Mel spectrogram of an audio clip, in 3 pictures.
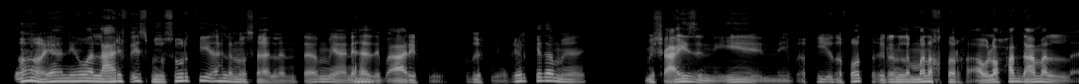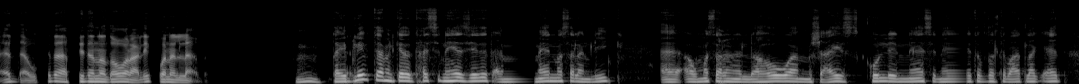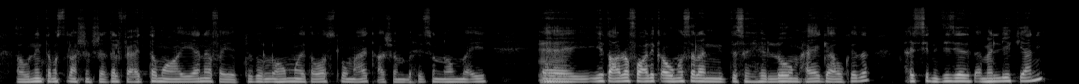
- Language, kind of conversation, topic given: Arabic, podcast, إزاي بتنمّي علاقاتك في زمن السوشيال ميديا؟
- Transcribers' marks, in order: tapping; in English: "add"; in English: "Add"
